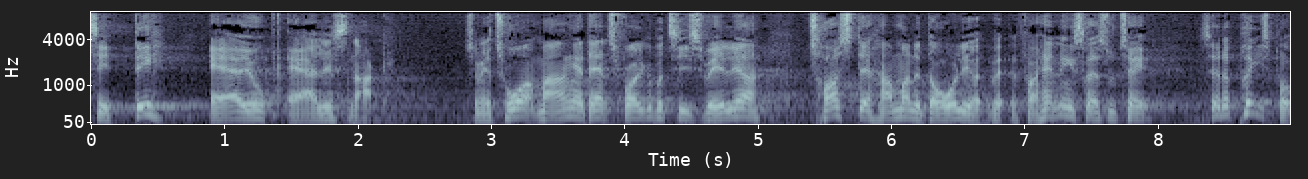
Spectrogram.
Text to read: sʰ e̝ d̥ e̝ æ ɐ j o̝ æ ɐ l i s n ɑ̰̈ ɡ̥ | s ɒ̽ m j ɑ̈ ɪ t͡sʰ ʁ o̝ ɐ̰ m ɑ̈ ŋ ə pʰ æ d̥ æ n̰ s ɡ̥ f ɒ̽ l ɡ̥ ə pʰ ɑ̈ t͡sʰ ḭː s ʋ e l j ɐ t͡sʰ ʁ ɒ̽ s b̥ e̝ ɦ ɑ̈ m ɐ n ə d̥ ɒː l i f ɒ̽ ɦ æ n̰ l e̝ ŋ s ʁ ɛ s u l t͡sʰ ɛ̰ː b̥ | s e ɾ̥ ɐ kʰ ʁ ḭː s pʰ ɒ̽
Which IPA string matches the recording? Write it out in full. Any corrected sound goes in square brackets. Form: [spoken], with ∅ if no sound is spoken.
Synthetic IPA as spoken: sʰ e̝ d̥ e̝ æ ɐ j o̝ æ ɐ l i s n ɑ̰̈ ɡ̥ | s ɒ̽ m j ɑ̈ ɪ t͡sʰ ʁ o̝ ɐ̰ m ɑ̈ ŋ ə [∅] æ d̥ æ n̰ s ɡ̥ f ɒ̽ l ɡ̥ ə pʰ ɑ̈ t͡sʰ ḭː s ʋ e l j ɐ t͡sʰ ʁ ɒ̽ s [d̥] e̝ ɦ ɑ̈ m ɐ n ə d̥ ɒː l i f ɒ̽ ɦ æ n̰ l e̝ ŋ s ʁ ɛ s u l t͡sʰ ɛ̰ː [d̥] | s e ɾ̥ ɐ [pʰ] ʁ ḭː s pʰ ɒ̽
